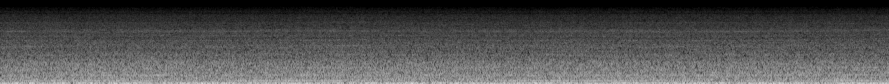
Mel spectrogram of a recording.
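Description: Jet engines roar steadily.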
